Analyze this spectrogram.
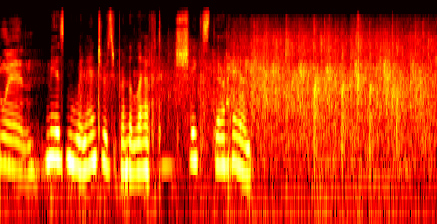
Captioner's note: applause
